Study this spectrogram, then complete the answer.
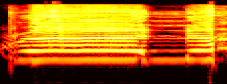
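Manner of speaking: loud high laughing protest; laughing disbelief. Real, not acted. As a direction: cry out through laughter. Laughing disbelief after kill.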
